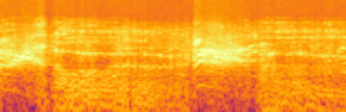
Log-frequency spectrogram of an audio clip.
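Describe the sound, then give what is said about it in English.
A loud roar from a lion in captivity rumbles in rough, throaty surges, breaking briefly twice before swelling again, with no voices over it. “Rex, the king of the jungle, the most ferocious lion in captivity.”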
